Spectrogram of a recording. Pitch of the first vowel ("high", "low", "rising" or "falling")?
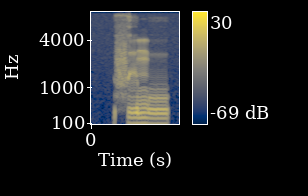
high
